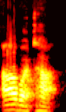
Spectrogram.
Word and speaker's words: abattoir: Some are saying abattoir. So this word is not pronounced as abattoir, it's abattoir. When we say abattoir means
